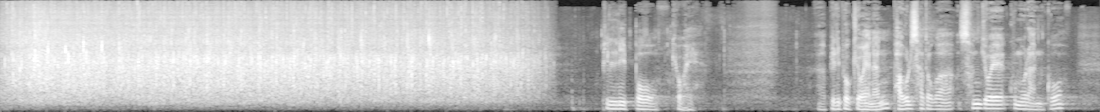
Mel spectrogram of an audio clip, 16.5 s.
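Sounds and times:
audience applauding: 0.0s - 8.4s
speech: 9.1s - 10.5s, 12.3s - 16.1s.

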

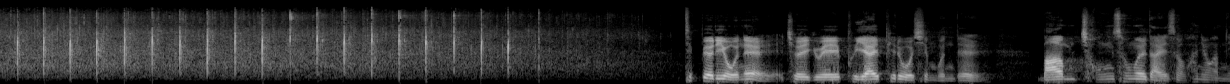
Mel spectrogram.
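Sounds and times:
audience applauding: 0.0s - 6.7s
speech: 6.9s - 12.3s.

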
